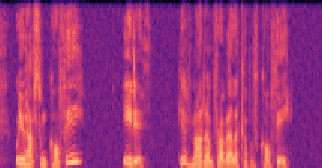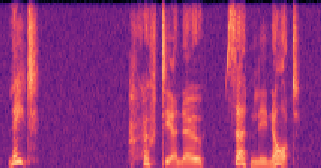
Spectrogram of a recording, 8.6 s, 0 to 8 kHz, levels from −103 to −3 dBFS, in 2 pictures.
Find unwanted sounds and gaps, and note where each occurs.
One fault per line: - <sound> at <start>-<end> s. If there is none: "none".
none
